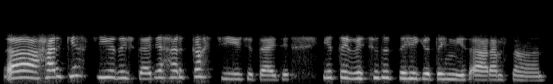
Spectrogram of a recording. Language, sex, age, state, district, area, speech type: Kashmiri, female, 18-30, Jammu and Kashmir, Bandipora, rural, conversation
